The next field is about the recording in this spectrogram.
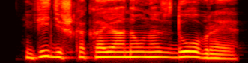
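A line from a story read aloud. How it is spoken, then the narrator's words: Whispered. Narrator (Russian): шепнула мне Маня Иванова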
